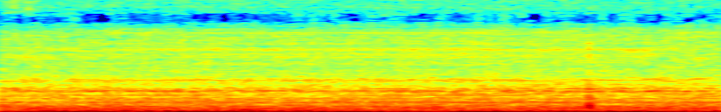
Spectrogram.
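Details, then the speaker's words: HVAC condenser in a no-cool call, after replacing a bad capacitor (no microfarad reading on the compressor side): steady low hum with fan rush, no clicking, buzzing or hesitation; running normally, pressures moving. "So good news, everything's back to normal. Just had bad capacitor."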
